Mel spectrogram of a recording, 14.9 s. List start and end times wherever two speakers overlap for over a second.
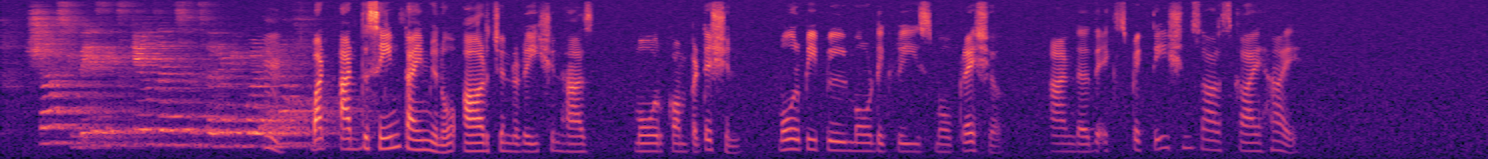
none

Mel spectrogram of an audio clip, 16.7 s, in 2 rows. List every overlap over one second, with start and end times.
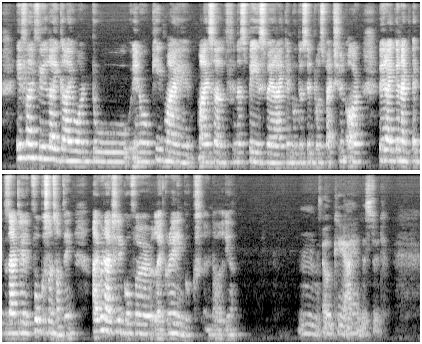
none

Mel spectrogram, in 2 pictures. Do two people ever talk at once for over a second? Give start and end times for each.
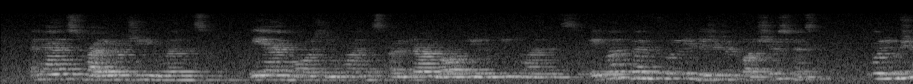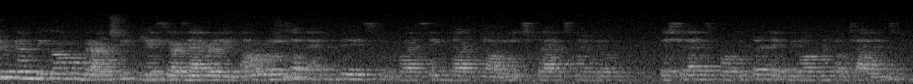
10.5-12.1

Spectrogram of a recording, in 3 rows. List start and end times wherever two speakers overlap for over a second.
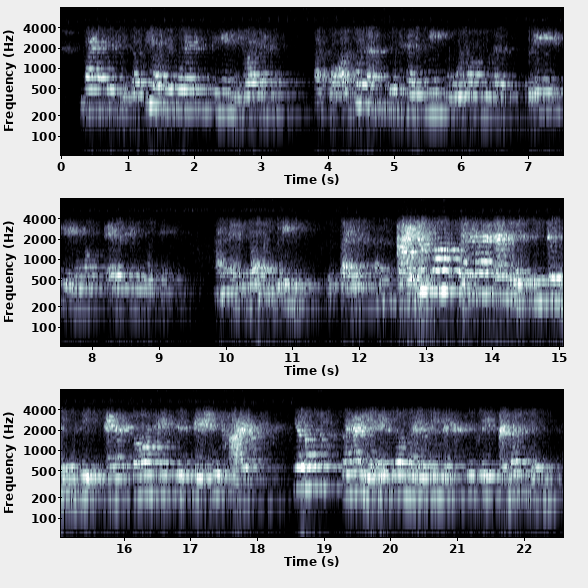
12.6-14.2

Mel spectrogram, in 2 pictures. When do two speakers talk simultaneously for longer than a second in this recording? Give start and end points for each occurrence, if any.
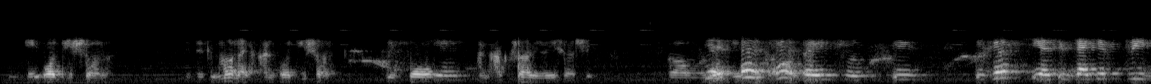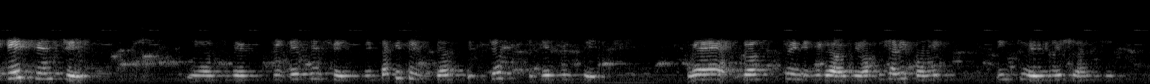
7.0-8.2

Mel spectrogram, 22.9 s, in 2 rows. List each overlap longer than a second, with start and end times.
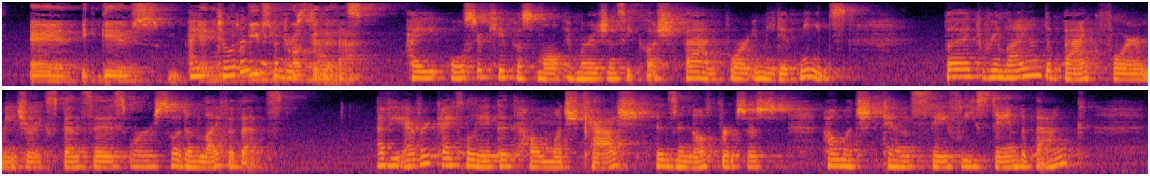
1.9-3.6

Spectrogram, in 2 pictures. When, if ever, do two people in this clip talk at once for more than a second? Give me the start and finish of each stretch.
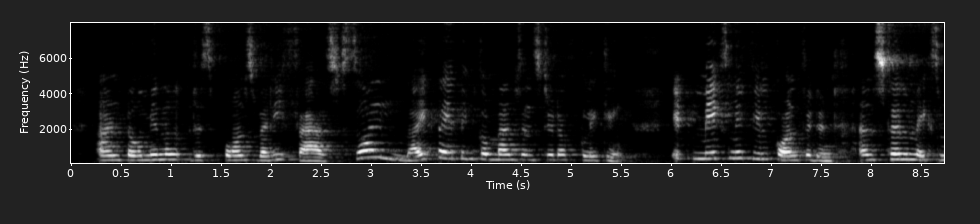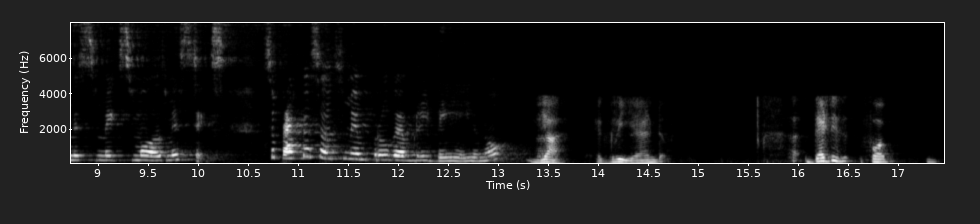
none

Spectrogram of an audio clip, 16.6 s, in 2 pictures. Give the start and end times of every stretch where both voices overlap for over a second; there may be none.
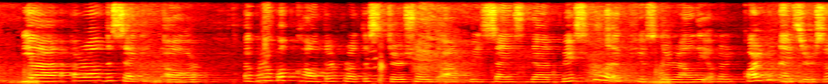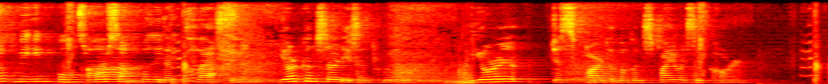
9.3-10.7

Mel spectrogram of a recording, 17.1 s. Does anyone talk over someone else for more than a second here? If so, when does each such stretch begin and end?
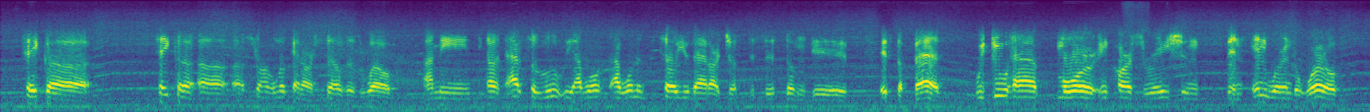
none

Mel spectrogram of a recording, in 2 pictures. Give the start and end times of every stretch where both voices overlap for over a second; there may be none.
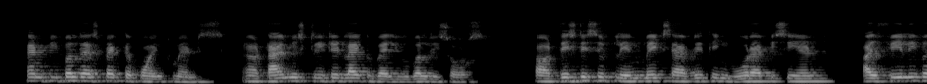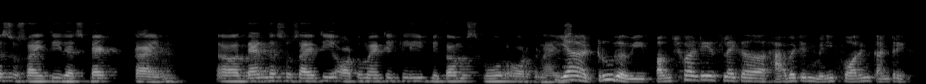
none

